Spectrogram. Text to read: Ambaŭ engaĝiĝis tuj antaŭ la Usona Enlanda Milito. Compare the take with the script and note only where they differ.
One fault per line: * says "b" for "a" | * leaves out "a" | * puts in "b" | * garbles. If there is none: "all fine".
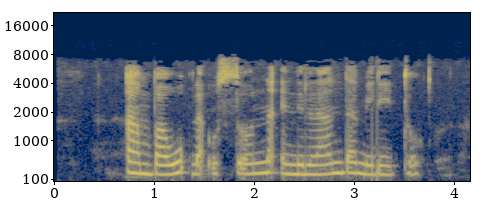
* leaves out "engaĝiĝis tuj antaŭ"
